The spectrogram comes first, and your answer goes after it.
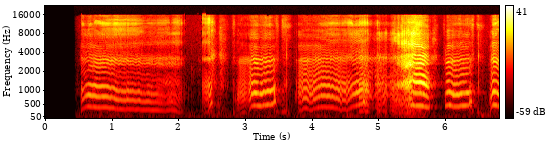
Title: Baby Crying Sound Effects | New Born Baby Crying Sound Effects No Copyright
